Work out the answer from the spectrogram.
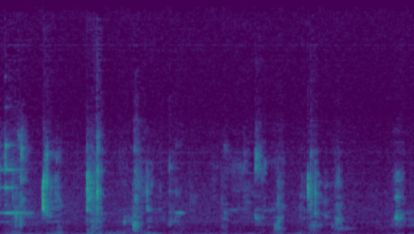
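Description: Close-miked eating sounds: chewing spicy seafood ramen noodles, with irregular soft mouth clicks and smacks.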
